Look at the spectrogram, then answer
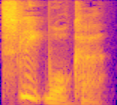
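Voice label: "sleepwalker", British English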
